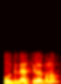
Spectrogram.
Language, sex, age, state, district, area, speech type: Odia, male, 45-60, Odisha, Kendujhar, urban, conversation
